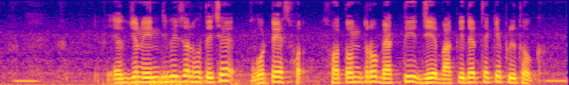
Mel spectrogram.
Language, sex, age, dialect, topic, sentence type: Bengali, male, 18-24, Western, banking, statement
